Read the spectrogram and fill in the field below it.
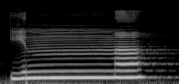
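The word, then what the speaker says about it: إِنَّ: Inna di sini ada hukum gunnah musyaddadah karena ada nun yang bertasydid. Cara membacanya dengung. Bunyi N-nya tahan sampai ada getaran halus ke hidung kurang lebih 2 harokat.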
